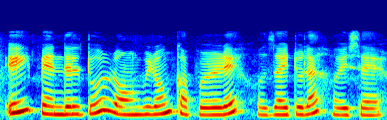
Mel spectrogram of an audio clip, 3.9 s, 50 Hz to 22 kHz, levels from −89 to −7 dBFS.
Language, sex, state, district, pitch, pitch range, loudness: Assamese, female, Assam, Sonitpur, 250 Hz, 235-305 Hz, -16 LUFS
